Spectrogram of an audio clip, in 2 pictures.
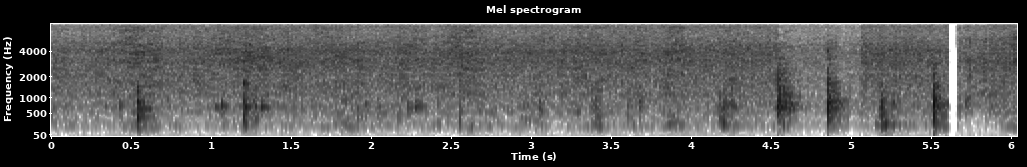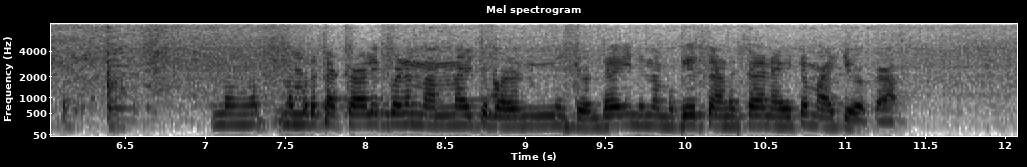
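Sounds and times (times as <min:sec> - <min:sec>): vegetables sizzling in oil: 0:00.0 - 0:12.0
wooden spatula scraping wok: 0:00.4 - 0:06.9.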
